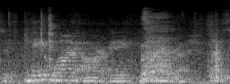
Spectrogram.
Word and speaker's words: Kyra: And Kyra, I will pronounce it K-Y-R-A, Kyra.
